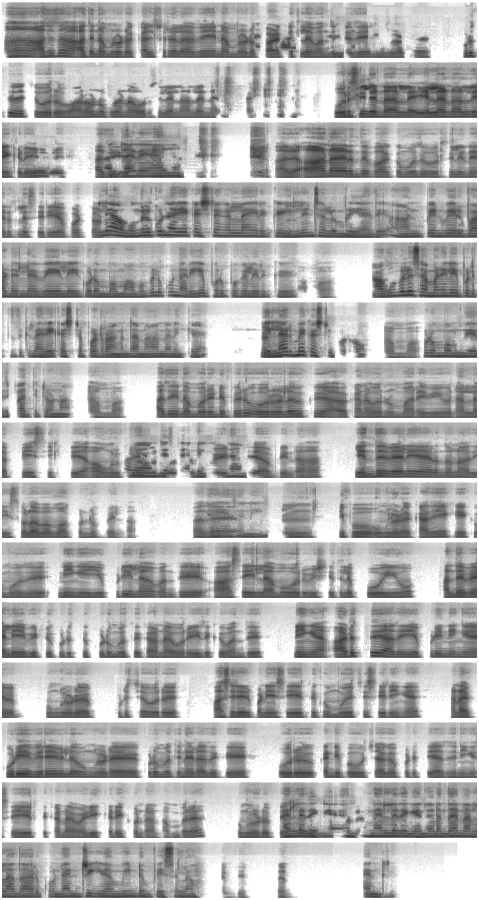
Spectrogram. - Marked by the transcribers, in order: static; other background noise; in English: "கல்ச்சுரலாவே"; unintelligible speech; mechanical hum; laugh; distorted speech; laughing while speaking: "அதானே"; laugh; tapping; "மனைவியும்" said as "மறைவியும்"; in English: "அண்டர்ஸ்டாண்டிங்"
- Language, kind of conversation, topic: Tamil, podcast, வேலை அதிகமாக இருக்கும் நேரங்களில் குடும்பத்திற்கு பாதிப்பு இல்லாமல் இருப்பதற்கு நீங்கள் எப்படி சமநிலையைப் பேணுகிறீர்கள்?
